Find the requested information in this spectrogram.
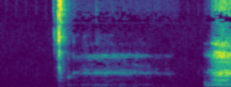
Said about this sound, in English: Deep don't know. breath, very deep breath.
